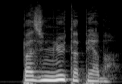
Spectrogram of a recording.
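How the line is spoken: Exclaiming. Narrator (French): s'écria M

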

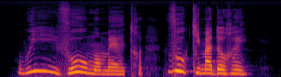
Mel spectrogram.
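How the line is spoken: Contemptuous shout. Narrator (French): cria-t-elle d'un ton méprisant

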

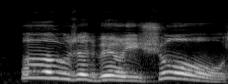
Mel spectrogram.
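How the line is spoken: Exclaimed. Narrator (French): s'écria-t-il

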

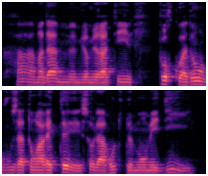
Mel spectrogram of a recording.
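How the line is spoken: Sighing after a pause. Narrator (French): resta muet un instant, puis poussant un soupir

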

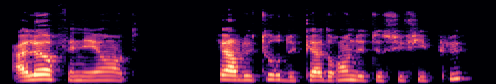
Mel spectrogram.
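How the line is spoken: Grumbled. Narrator (French): grommela-t-il

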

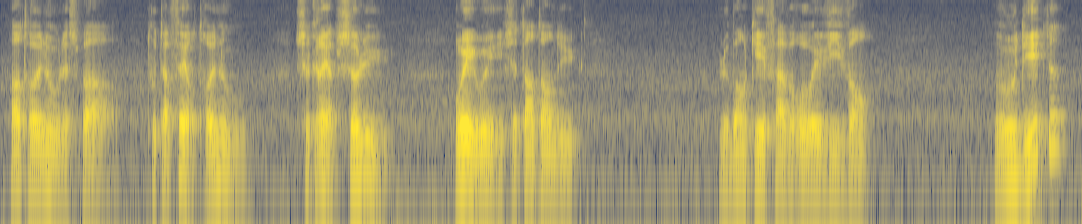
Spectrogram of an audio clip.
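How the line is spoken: Exclaimed. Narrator (French): s'exclama M

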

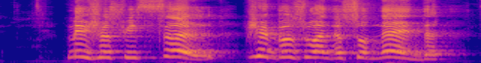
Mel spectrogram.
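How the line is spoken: Child's tearful trembling cry. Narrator (French): s'écria l'enfant d'une voix tremblante de larmes

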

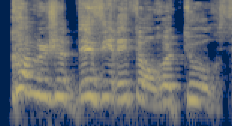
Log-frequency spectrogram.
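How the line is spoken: Exclamation. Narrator (French): s'écria-t-elle

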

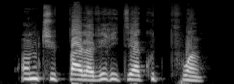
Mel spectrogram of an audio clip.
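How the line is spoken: Shouted. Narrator (French): cria Ribine

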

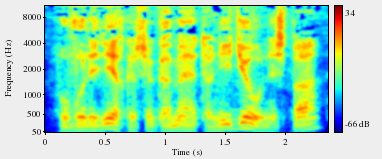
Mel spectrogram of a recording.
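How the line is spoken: Grumbling. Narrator (French): grommela M

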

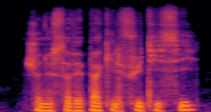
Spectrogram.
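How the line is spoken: Murmur. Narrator (French): murmura-t-elle

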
